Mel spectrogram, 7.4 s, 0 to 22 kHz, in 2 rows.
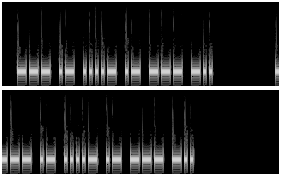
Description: Morse code, heard as a keyed tone, about 32 wpm, 700 Hz. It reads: OA4AOD OA4AOD
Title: USA Call Signs - 6 Characters - Repeated 2x - 30wpm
